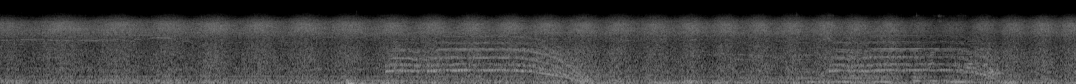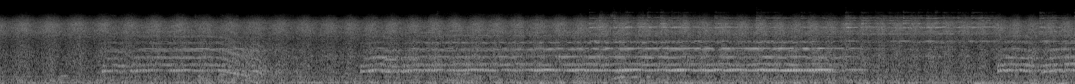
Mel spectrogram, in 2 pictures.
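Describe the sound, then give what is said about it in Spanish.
A train getting under way rumbles and clatters steadily on the rails while its horn sounds four times, the last blast longest and sustained; no one speaks. “el tren se pone en marcha”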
